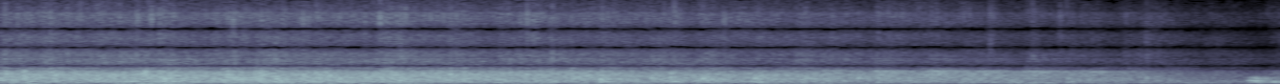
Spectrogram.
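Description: Audience applauding, the clapping slowly dying away near the end.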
